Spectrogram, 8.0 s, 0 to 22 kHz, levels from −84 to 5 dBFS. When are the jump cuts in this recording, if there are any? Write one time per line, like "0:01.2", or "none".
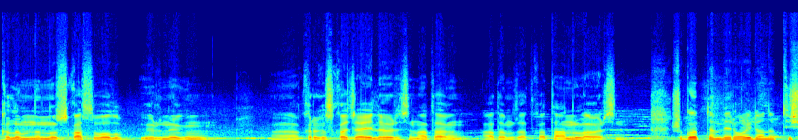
0:06.4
